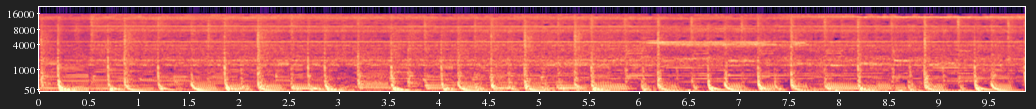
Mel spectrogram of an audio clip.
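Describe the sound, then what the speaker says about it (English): A Proxxon milling machine drills a guide hole in a walnut strip, giving a steady, quiet mechanical whir with rapid rhythmic ticking and clicking throughout. "I started by creating a guide hole with the help of the Proxon milling machine"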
